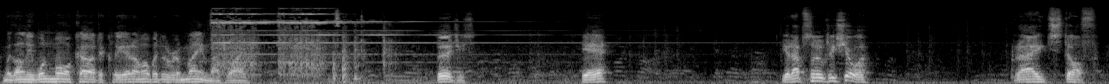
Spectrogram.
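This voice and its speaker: A British actor playing a dogged, blunt police detective sergeant in a radio drama, with brisk, gruff colloquial talk. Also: male voice, medium pitch, a little mellow, natural voice. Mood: intent, satisfied.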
